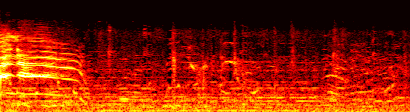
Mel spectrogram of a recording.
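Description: A high-pitched voice gives one loud squeal-like shout that falls in pitch during the first second, then steady crowd chatter continues more quietly.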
